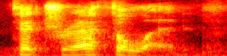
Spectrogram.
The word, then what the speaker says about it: tetraethyl lead: Actually, let me ask Google how this is pronounced. Pronunciation. Because I'm being very pedantic about this. Turn it up all the way. – Tetraethyl lead. – Tetraethylide. There we go.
